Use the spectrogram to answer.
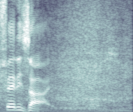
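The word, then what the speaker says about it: Ferizaj: It's like the J is like Y. Y, everything, okay. Everything J, yeah, is called Y. Y, okay, yeah. Ferezaj. Yosef, not Joseph, it's Yosef. Yosef, okay. Yeah, so it's Ferezaj. Ferezaj. Don't laugh at my pronunciation, my Albanian people. No, sorry, don't laugh at my pronunciation, my Kosovo people. Hey, how are you, my friend? Cool. Ferezaj. Now I got it right.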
